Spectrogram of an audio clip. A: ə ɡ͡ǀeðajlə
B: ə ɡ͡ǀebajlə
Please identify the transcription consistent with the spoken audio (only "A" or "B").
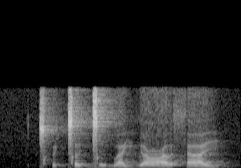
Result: B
